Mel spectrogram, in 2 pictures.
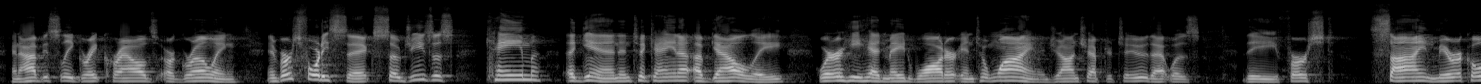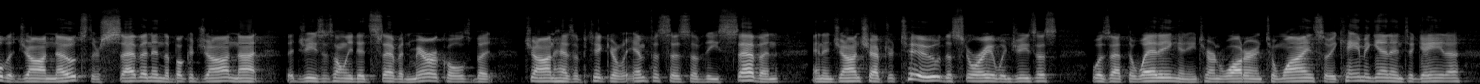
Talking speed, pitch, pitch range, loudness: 175 wpm, 150 Hz, 135-160 Hz, -24 LUFS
